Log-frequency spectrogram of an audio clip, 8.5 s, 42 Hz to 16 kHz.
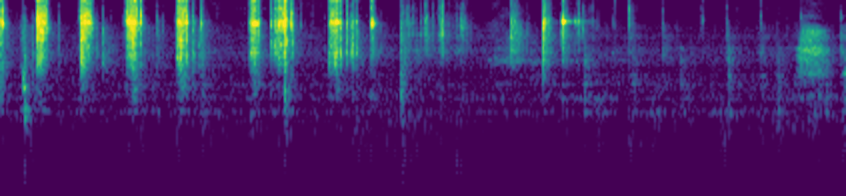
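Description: A hand ratchet clicking in short irregular runs, denser in the first half and sparser near the end, as the two mounting screws of a CFM56-5B engine's N1 speed sensor are backed out.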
